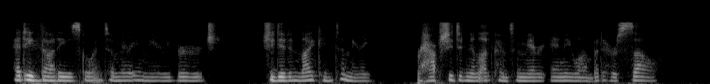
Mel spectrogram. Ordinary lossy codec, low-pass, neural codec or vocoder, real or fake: AAC, 48 kbps; 7.2 kHz; codec, 16 kHz in and 24 kHz out, 0.4 kbps, LongCat-Audio-Codec, fine tuned four codebook decoder; fake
